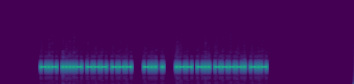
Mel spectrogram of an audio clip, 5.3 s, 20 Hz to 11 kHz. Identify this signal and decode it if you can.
Morse code, heard as a keyed tone, about 45 wpm, 700 Hz. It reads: K4OO DE WD9K
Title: USA Callsign DE Callsign - 4 Characters - 45wpm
